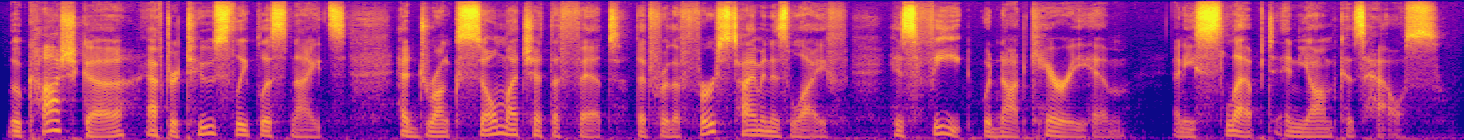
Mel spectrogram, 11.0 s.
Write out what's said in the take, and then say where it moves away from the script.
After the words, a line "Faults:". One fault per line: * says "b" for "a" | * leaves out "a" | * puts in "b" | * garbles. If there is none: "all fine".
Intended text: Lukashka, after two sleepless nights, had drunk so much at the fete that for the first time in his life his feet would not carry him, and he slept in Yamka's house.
Lukashka, after two sleepless nights, had drunk so much at the fete that for the first time in his life his feet would not carry him, and he slept in Yamka's house.
Faults:
all fine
